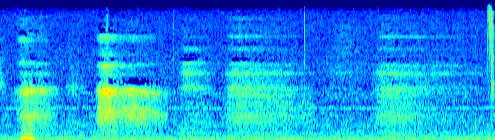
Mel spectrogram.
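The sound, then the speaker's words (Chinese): Faint human breathing comes from someone lying in bed with an air conditioner running, opening with two sharper inhalations and then softer breaths repeating at intervals over a steady low hum. “除了空调的声音，我好像听不到任何的声音。哦对了，还有你呼吸的声音”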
